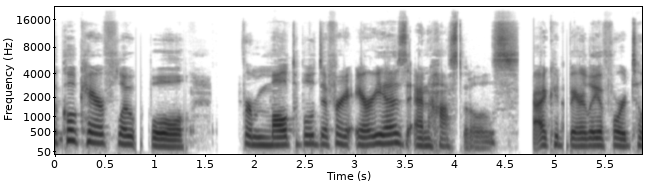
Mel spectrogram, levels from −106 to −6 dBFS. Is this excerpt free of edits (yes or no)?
no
